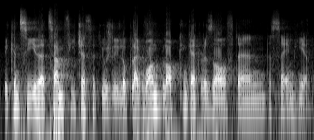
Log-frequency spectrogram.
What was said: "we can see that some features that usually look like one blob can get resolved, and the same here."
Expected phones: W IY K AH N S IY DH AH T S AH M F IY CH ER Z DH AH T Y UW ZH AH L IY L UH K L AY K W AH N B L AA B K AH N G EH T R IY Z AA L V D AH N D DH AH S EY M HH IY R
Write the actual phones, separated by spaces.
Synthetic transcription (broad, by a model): W IY K AH N S IY DH AH T S AH M F IY CH ER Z DH AH T Y UW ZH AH L IY L UH K L AY K W AH N B L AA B K AH N G EH T R IY Z AA L V D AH N DH AH S EY M HH IY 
